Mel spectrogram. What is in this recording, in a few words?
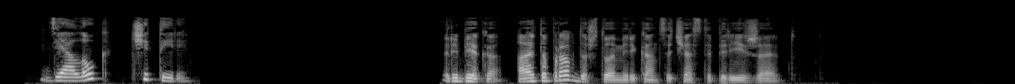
dialog, russian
